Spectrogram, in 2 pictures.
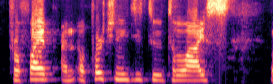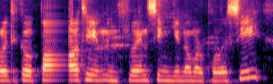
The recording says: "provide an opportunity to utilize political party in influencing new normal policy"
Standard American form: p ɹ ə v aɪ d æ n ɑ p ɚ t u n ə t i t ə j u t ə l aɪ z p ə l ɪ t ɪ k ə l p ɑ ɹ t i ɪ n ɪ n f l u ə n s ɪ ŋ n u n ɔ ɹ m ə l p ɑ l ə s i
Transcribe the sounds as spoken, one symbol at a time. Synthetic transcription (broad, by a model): p ɹ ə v aɪ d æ n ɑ p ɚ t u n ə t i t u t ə l aɪ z p ə l ɪ t ɪ k ə l p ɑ l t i ɪ n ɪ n f l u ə n s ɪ ŋ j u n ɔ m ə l p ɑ l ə s i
